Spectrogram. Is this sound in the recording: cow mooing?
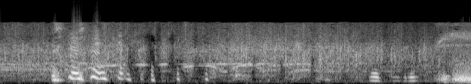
no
